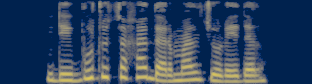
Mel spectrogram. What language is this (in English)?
Pashto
